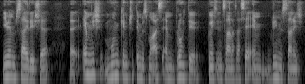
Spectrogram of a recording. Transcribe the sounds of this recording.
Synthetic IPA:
jimemsaːiɾeʃɛ | emniʃmumkint͡ʃʰut̪imisma̰ʔɐ̰sʲɐ̰mbɾõɦt̪ekũsinsaːnɐsɐsʲɛʔḛmbɾihmisaːnit͡ʃ

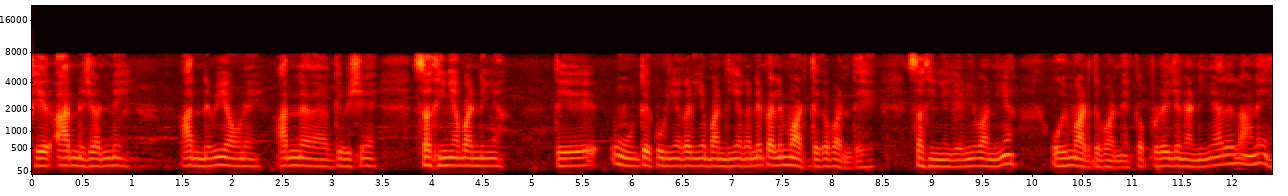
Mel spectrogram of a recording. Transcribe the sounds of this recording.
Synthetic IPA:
pʰɪɾəɾnd͡ʒəɽneː | əɾnʋiːaːɳeːə̰ɾnɡɪbɪʃẽː | səkʰijãːbənːɪjãː | t̪eːũːt̪eːkʊɽɪjãːkəɽɪjãːbənd̪ɪjãːkəɾnẽːpɛːlẽːməɾd̪əkːbəɳd̪eːɦeː | səkʰijãːd͡ʒəɽijãːbəɳɪjãː | oːiːməɾd̪bənːeːkəpɽeːd͡ʒənãːnɪjãːleːlaːneː

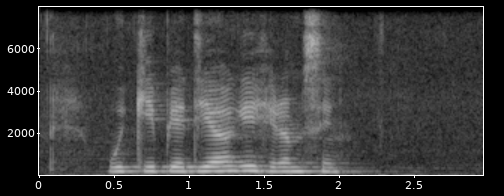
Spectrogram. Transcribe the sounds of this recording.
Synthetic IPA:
wikipjɐd̪jaːɡeɦiɾɐmsiŋ

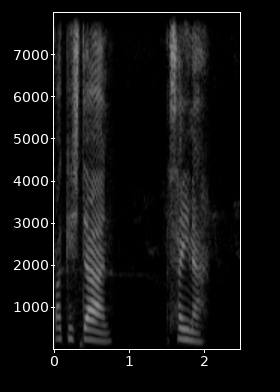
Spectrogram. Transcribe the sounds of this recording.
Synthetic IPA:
pakist̪an | sajna

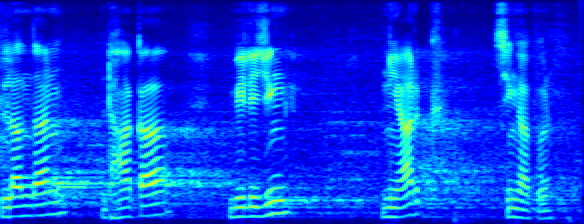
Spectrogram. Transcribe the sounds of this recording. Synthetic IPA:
lənd̪ənɖʱãːka | bilid͡ʒiŋɡ | nijaɾk | sĩŋɡapuɾ

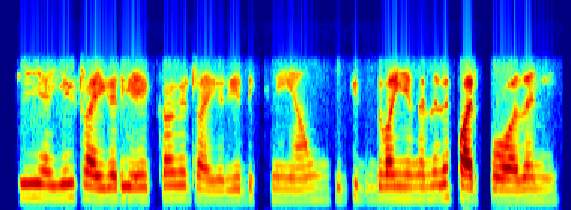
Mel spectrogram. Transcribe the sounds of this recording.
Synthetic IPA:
t̪iːaːijeːiʈɾaːikəɾieekaːkeʈɾaːikəɾieːd̪ɪkʰniːaːũːkjõːkid̪ʊʋaːijãːkənːẽːd̪eːpʰəɾkɦoaːd̪ɛːniː

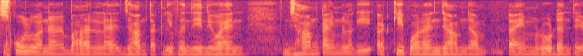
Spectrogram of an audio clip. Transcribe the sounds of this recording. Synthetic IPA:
skuːlʋɐnəɽɓaːɾənɪ̆laːɪd͡ʑaːmt̪ɐkliːfə̃nd̪ʰĩːnd̪ijũaːɦɪnɪ̆ | d͡ʑʱaːmʈaːɪmlɐɠiʔɐʈkipoːnaɦɪnɪ̆d͡ʑaːmd͡ʑaːmʈaːɪmɾoːɖənɪ̆t̪e

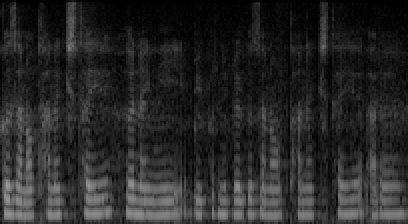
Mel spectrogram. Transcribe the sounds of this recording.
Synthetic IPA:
ɡ̥ɯzanawtʰanaksi̥tʰajɯhɯnajnibipʰɯɾnipʰɾaɡɯzanawtʰanaksi̥tʰajɯʔa̰ɾɯ

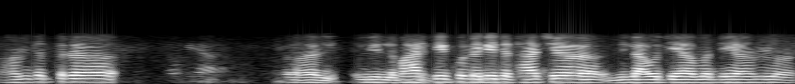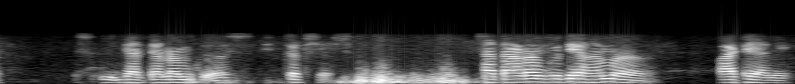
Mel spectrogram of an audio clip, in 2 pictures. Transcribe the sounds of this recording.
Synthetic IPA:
ɦəmt̪ɐt̪ɾə | libʱaɾt̪ijəkuɳɖəɾit̪ɐt̪ʰat͡ʃlilaʋut̪ijamɐd̪ʱːjeɦəm | ʋid̪ʱjaːɾt̪ʰjanam | ikːək | t͡ʃʰaːt̪ɾanaːmkɾut̪̬eɦəm | paːʈʰəjame

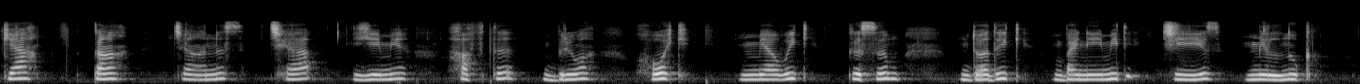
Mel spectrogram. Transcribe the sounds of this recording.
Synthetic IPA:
kʲa | kãː | t͡ʃaːnɨs | t͡ʃʰa | jemi | hɐft̪ɨ | bɾʲu | hohkʰʲ | mʲawɨkʲ | kɨsɨm | d̪ɔd̪ɨkʲ | bɐjneːmit̪ʲ | t͡ʃiːz | milnukʼ

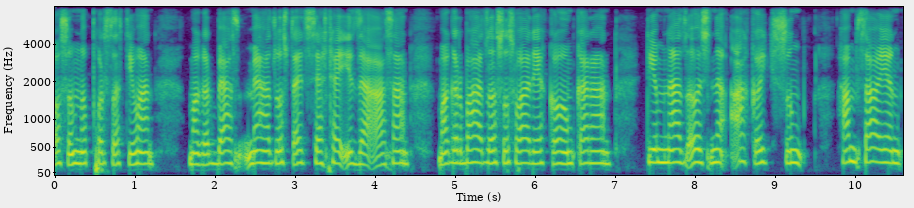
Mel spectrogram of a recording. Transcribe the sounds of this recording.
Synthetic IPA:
osɐmnɨpʰəɾsɐt̪iʋaːnmɐɡɐɾbasmaɦɐzost̪at̪sehʈʰaːizaa̰ːsaːnmɐɡɐɾbaːzoːsɐsʋaːɾijkəːmkɐɾaːnt̪imnaːzoːsʲnɨʔa̰hkəkʲsɨnhɐmsaːjɐn

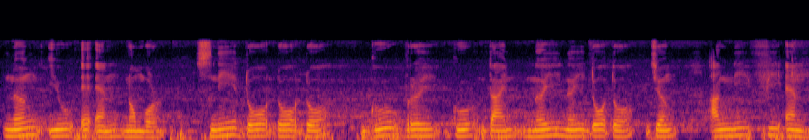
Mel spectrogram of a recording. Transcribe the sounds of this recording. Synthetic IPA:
nəŋjueʔɛnːɔmbɔɾ | snidɔdɔdɔ | ɡubɾəjɡudajnːəjnəjdɔdɔ | d͡ʒəŋ | a̰ŋnipʰiʔɛn

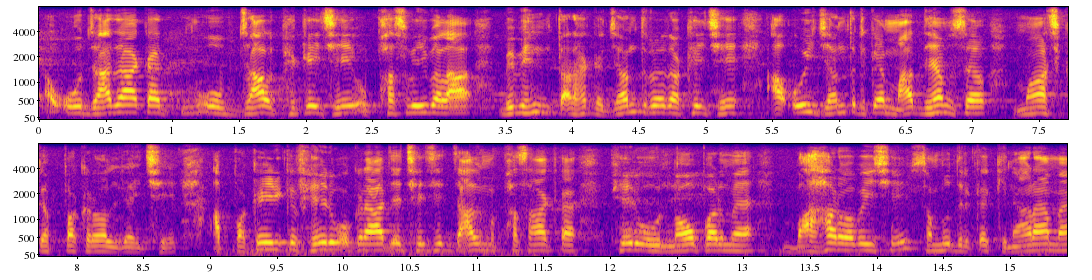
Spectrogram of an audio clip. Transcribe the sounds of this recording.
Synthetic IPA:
a̰od͡ʒad͡ʒakeod͡ʒalpʰekɛt͡ʃʰɛo̰pʰəsbibala̰ | bibʱinːt̪əɾəɦked͡ʒənt̪ɾəɾəkʰɛt͡ʃʰɛ | a̰ʔoid͡ʒənt̪ɾəkemad̪ʱjəmsə | mãt͡ʃʰkepəkɾəld͡ʒajt͡ʃʰɛ | a̰pəkəɪɾkepʰeɾokɾad͡ʒet͡ʃʰɛt͡ʃʰɛd͡ʒalmepʰəsake | pʰeɾonɔwpəɾme | baɦəɾobɛt͡ʃʰɛsəmud̪ɾəkekinaɾame

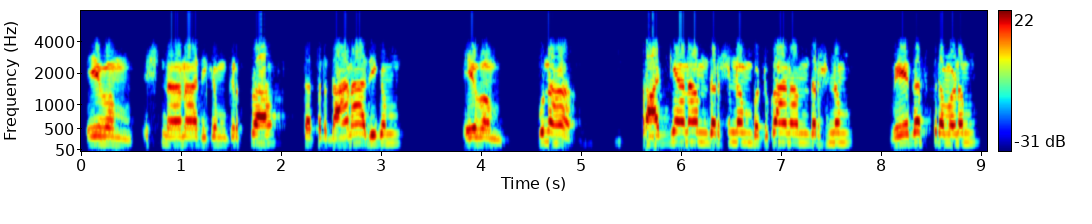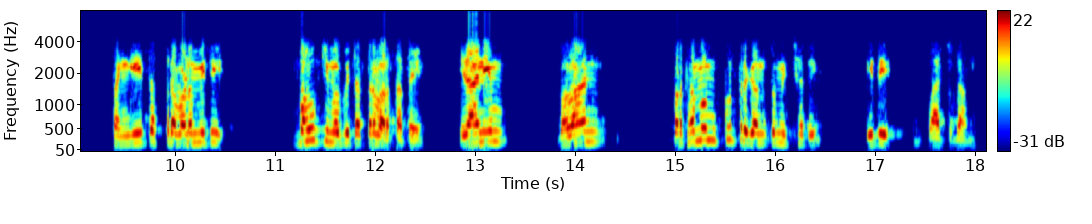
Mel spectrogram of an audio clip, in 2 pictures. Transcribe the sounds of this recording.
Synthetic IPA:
eːʋɐmiʂnaːnaːd̪ʱikɐmkɾɪt̪ʋaːt̪ɐt̪ɾɐd̪aːnaːd̪ʱikɐm | eːʋɐm | punɐɦɐ | pɾaːɡnjaːnaːmd̪ɐɾʂɐɳɐmbʱɐʈukaːnaːmd̪ɐɾʂɐɳɐm | ʋeːd̪ɐst̪ɾɐʋɐɳɐm | sɐŋɡiːt̪ɐst̪ɾɐʋɐɳɐmit̪i | bɐɦukimɐpit̪ɐt̪ɾɐʋɐɾt̪ɐt̪eː | id̪aːnim | bʱɐʋaːn | pɾɐt̪ʰɐmɐmkut̪ɾɐɡɐnt̪umitːt͡ʃʰʃʰɐt̪iː | t̪i | ʋaːt͡ʃɐd̪a̰ːm

